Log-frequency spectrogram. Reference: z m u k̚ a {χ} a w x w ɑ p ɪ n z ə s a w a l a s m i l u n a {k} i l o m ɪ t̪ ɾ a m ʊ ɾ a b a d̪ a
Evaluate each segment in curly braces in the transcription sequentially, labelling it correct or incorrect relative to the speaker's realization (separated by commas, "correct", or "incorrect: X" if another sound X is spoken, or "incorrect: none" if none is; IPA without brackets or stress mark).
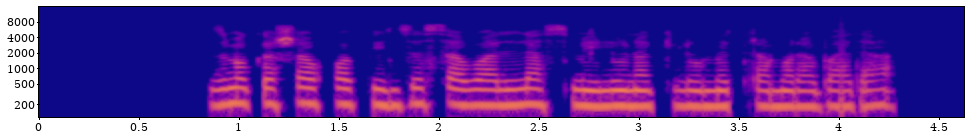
incorrect: ʃ, correct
